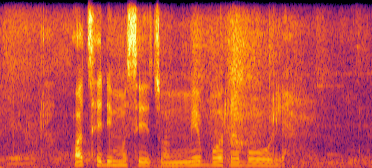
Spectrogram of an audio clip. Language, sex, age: Tswana, male, 18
